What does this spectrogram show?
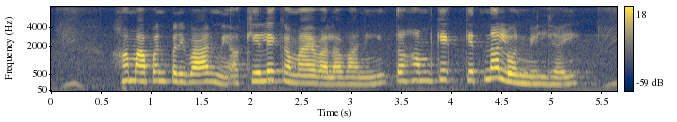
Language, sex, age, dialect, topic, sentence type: Bhojpuri, female, 60-100, Northern, banking, question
